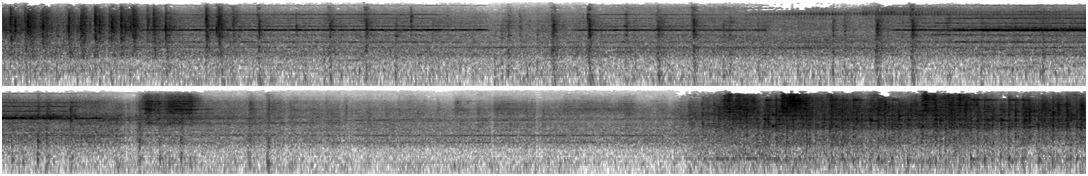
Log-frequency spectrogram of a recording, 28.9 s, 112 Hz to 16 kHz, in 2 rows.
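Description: Melbourne Metro electric suburban train rolling past over pointwork, its wheels clicking over rail joints with high, on-and-off wheel squeal. About 24 s in, a V/Line N class diesel locomotive hauling carriages comes past, louder.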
